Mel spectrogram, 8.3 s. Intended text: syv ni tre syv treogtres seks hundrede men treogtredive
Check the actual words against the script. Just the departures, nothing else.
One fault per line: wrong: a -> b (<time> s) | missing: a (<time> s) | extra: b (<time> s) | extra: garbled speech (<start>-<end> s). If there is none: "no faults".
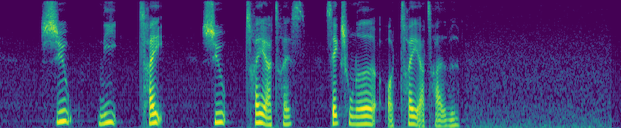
wrong: men -> og (5.0 s)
